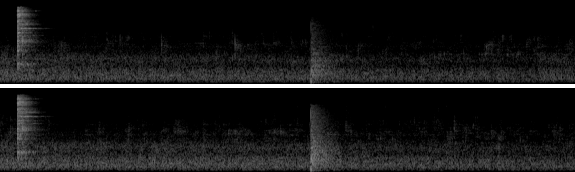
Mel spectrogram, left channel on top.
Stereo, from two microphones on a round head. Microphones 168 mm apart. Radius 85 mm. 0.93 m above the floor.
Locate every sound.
0.2 s breaking glass: 5° left (ahead or behind), 1.3 m
3.1 s a gunshot: 30° right (ahead or behind), 0.5 m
